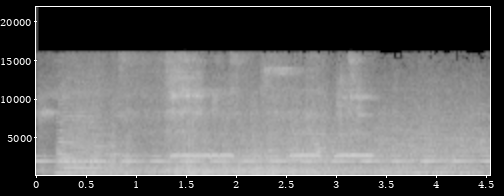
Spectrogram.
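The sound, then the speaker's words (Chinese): Trains rumbling through a station in a steady, dense roar, with high sustained horn-like tones sounding on and off above it. No one speaks. “嘟嘟到了火车站，他吓呆了，有好多火车跑来跑去。”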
